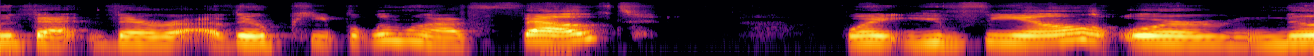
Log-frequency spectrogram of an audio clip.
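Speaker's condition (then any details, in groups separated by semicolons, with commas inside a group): Friedreich's ataxia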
